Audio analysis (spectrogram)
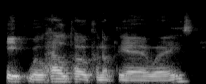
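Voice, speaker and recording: A man's voice: on the low side, normal speed, dark tone. A man, a breathing instructor, explaining carefully in a conversational interview and hedging his claims.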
